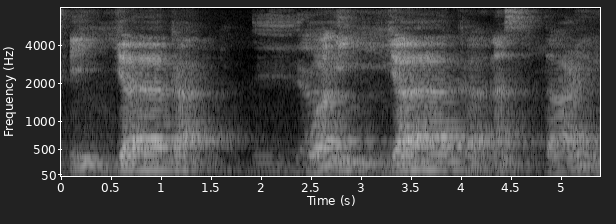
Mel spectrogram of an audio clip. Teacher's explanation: Dua-duanya iyanya panjang dan lebih sedikit ditekan.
